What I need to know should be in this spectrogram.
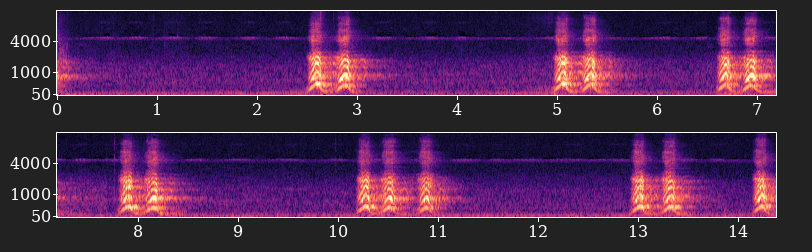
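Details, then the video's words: German Shepherd giving double and triple barks, loud and rough, separated by pauses of one to two seconds, with a low background hum. "Dog barking sound german shepherd"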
